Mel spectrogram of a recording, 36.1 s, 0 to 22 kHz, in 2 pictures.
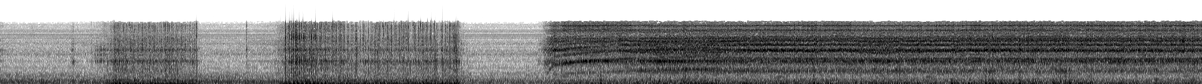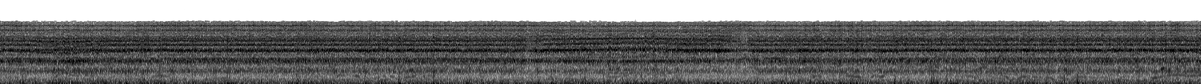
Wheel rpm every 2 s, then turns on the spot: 10, 20, 30, 20, 120, 160, 160, 160, 160, 160, 160, 160, 160, 160, 160, 160, 160, 160.
2-8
